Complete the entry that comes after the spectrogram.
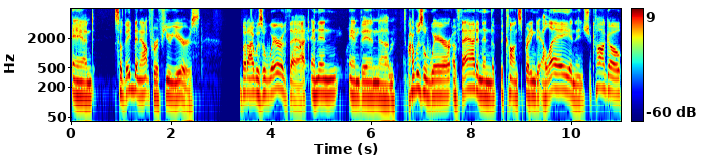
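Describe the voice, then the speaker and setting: A man with an American accent in an ordinary speaking voice, fairly high in pitch with ordinary variation, at a moderate pace and very even loudness, in a very clean recording with a silent background. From Oklahoma, US. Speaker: Star Trek blogger and convention regular. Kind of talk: casual interview chat.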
